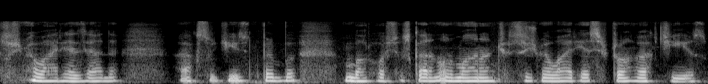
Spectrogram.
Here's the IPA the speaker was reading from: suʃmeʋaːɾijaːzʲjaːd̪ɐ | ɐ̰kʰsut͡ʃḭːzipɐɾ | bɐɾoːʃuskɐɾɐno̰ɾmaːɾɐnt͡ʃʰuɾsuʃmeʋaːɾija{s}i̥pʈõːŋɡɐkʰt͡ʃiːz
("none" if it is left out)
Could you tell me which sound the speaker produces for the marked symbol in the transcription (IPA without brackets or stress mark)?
s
